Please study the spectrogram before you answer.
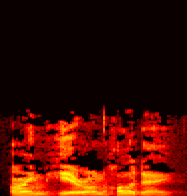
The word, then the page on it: I'm here on holiday: American English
